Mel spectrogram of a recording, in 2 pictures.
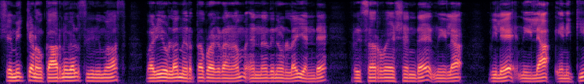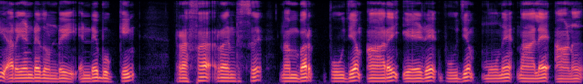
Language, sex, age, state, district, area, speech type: Malayalam, male, 18-30, Kerala, Wayanad, rural, read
